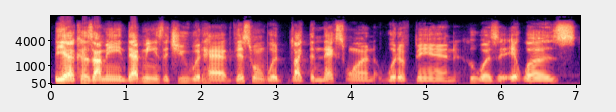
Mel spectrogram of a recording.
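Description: A man hosts a laid-back podcast, chatting in a slangy, rambling way and frequently restarting sentences. His mid-range voice is very bright and sharp, unhurried, and captured close and dry.

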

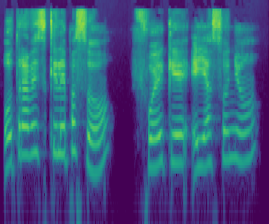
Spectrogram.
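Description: A young woman with a Chilean accent carries the podcast, spinning stories in quick, slangy, animated chat full of swearing. Her voice sits a touch high and is captured close and dry, with no room sound. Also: no echo. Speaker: podcast host. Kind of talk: casual chat.

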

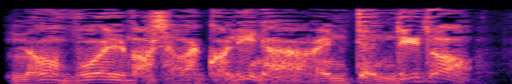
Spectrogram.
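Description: A man voicing a brutal, menacing city guard who pants and jeers slowly, in a dull, dry recording. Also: deep voice, lively intonation, pushed and bright, slightly rough, no room sound, voice pushed up, heavily acted. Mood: angry. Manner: panting, threatening, slow jeering.

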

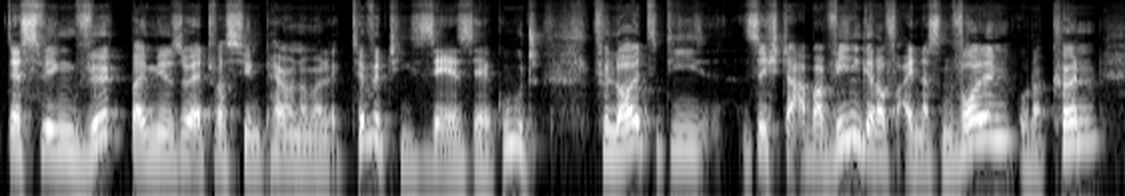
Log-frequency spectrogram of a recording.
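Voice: medium pitch, lively intonation, quick pace, darkish tone. A podcast co-host, chatting casually about films in a hesitant, thoughtful way that searches for words. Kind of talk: casual film chat.

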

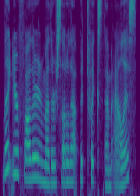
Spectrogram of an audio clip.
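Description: A woman's voice: a little high, expressive, brisk, gravelly, dry recording, clean studio sound. A woman voicing an honest working-class young man who speaks in plain rustic dialect. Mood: earnest.

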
